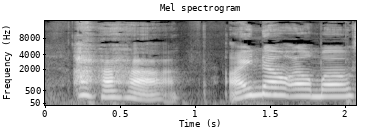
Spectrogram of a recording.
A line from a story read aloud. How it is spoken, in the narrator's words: said my brother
